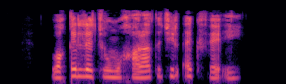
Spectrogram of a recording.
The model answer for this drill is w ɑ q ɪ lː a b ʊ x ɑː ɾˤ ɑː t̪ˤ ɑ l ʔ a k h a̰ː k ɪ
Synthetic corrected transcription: w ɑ q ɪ lː a m ʊ x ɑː ɾˤ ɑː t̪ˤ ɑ l ʔ a k f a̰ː ʔ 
